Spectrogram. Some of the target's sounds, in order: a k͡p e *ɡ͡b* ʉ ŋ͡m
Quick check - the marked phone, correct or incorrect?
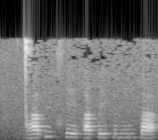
incorrect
